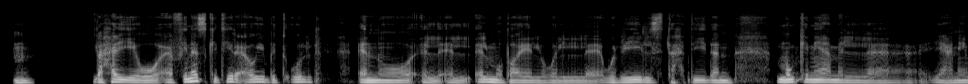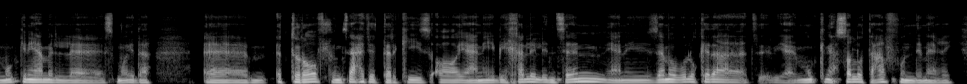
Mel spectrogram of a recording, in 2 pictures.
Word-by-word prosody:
إمم. 90 -1 -1 0.6
ده - - +2
حقيقي، 110 -3 +3
وفي 95 +5 0
ناس 150 +3 +6
كتير 125 +4 -1
أوي 115 +2 +1
بتقول 110 +2 -3 0.5
إنّه 95 -2 +3
ال 90 -1 -4
ال 90 -1 -5
الموبايل 95 -6 +1
وال 85 -1 -5
والreels 100 +1 +1
تحديدًا 95 -2 -2 0.4
ممكن 110 0 +4
يعمل 100 -4 +1 0.5
يعني 90 +1 -5
ممكن 105 +4 +2
يعمل 105 -4 +3
اسمه 90 0 -3
إيه 100 - -1
ده 95 0 -4 0.5
آمم، 90 -2 -1
اضطراب 115 +1 +3
في 110 - -4
مساحة 115 +4 +2
التركيز، 100 -2 -2
آه، 95 -1 -1
يعني 95 +1 +1
بيخلّي 105 +5 0
الإنسان 110 +4 +2
يعني 95 0 -1
زي 100 +3 0
ما 110 +1 +6
بيقولوا 115 +2 0
كده 110 -4 -1
ت 100 - -18
يعني 90 -3 -9
ممكن 105 +2 0
يحصل 120 +3 +3
له 115 - +3
تعفن 105 -3 -1
دماغي 85 0 -3
95 Hz, 135 wpm, -24 LUFS, 90-110 Hz, 0.6 s, ناس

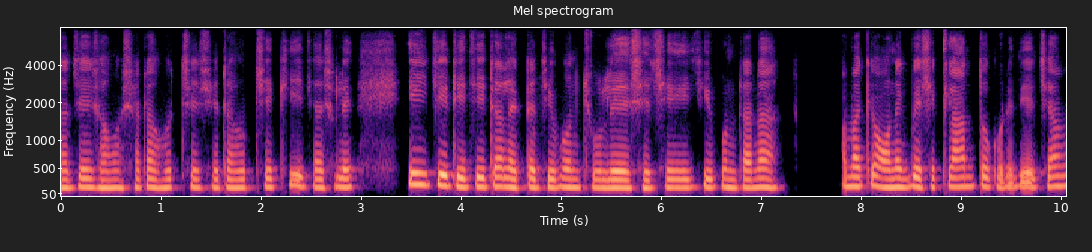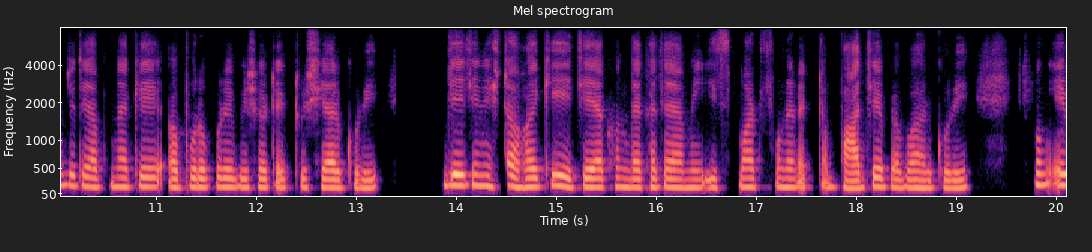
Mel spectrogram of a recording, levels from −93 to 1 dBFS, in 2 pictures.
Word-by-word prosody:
যে 160 - +2 0.2
সমস্যাটা 150 +2 -1
হচ্ছে, 155 +1 -5 0.2
সেটা 155 0 -2
হচ্ছে 155 +2 -5 0.2
কি - - -6 0.2
যে - - -8
আসলে, 160 +1 0 0.7
এই 210 - +6
যে 195 - +7
ডিজিটাল 165 +1 +3
একটা 160 +2 0
জীবন 160 0 +2 0.2
চলে 150 0 +3
এসেছে 145 +2 -3 0.2
এই 150 - 0
জীবনটা 155 -1 0
না, 160 - +3 0.8
আমাকে 175 +1 +1 0.2
অনেক 160 0 +3
বেশি 160 0 +1
ক্লান্ত 170 +1 -1 0.2
করে 80 - -1
দিয়েছে। 85 - -1
আমি 185 +2 -2
যদি 185 0 -2
আপনাকে 170 +2 -3 0.3
অ - - +5
পুরোপুরি 160 0 +1 0.2
বিষয়টা 155 +1 -2
একটু 160 - -18 0.2
শেয়ার 155 -1 +3
করি, 145 0 -1 0.8
যে 195 -1 +8
জিনিসটা 190 -1 -1
হয় 165 0 +3
কি, 195 -1 +2 0.2
যে 165 - +3
এখন 160 +1 -6
দেখা 155 +1 0
যায় 160 -1 +2
আমি 150 0 -1 0.2
ইস্মার্টফোনের 160 +1 -3
একটা 160 - -10 0.2
বাজে 145 +4 +2
ব্যবহার 150 -1 0
করি 145 0 0 0.7
এবং 205 -2 0 0.2
এই 200 - +5
160 Hz, 145 wpm, -20 LUFS, 150-165 Hz, 0.8 s, যে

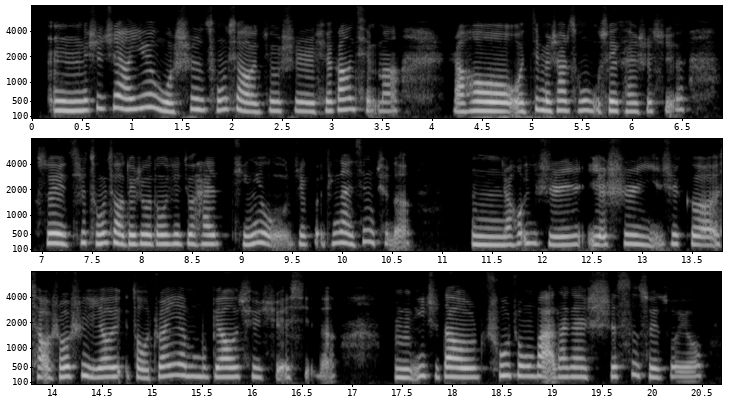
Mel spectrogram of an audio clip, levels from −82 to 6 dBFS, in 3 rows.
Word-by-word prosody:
嗯， 250 0 +4
是 305 +4 -5
这 315 +2 -3
样， 285 -3 +4
因 310 +2 0
为 340 - +1
我 245 -8 +3
是 280 +5 -1
从 270 0 -2
小 250 -6 +1
就 240 +3 -2
是 235 -1 -1
学 245 +2 -1
钢 275 +3 +2
琴 255 -3 -7
嘛， 235 +2 -5 0.5
然 225 - 0
后 240 -1 +7
我 230 - +2
基 230 +5 -4
本 250 -3 +3
上 255 0 +1
从 255 +1 -2
5 240 -1 -5
岁 245 +2 +3
开 230 -1 -3
始 235 +1 -5
学， 280 +4 -8 0.4
所 260 - +1
以 255 -2 +6
其 240 - -19
实 275 - -1
从 260 -1 +1
小 265 -3 +3
对 240 0 +3
这 250 - +1
个 245 - +5
东 240 0 +2
西 245 0 0
就 245 +1 0
还 240 +1 0 0.2
挺 230 +1 -1
有 260 -4 -1
这 240 -1 -4
个 240 +3 -9
挺 255 +2 -5
感 265 -3 +1
兴 290 +6 -5
趣 265 -1 -10
的。 - - -7 0.6
嗯， 220 -2 +2
然 220 - 0
后 260 +2 -2
一 265 0 -2
直 225 -3 -2
也 220 -1 0
是 240 +1 -1
以 220 +1 -6
这 245 0 -4
个 225 -2 0
小 240 0 0
时 - - -5
候 250 - +6
是 280 +2 -1
以 235 - -1
要 245 +1 +3
走 230 -5 0
专 255 +5 0
业 285 -1 +1
目 255 -1 -2
标 245 0 +3
去 250 -1 -5
学 415 - -5
习 - - -14
的， - - -11 0.6
嗯， 225 -2 0
一 265 +2 -1
直 265 -2 -9
到 240 -1 +4
初 275 +4 -2
中 265 -2 0
吧， 270 - +3
大 245 0 -1
概 245 0 0
14 255 +5 -6
岁 245 -4 -2
左 225 - -6
右。 125 +2 -5
245 Hz, 250 characters per minute, -23 LUFS, 235-260 Hz, 0.6 s, 后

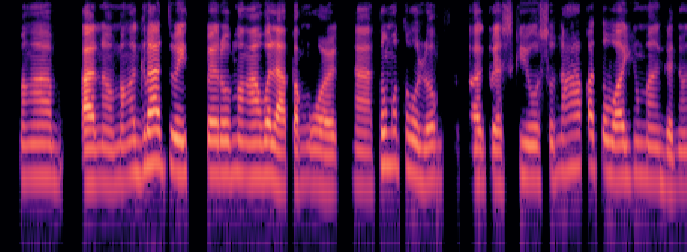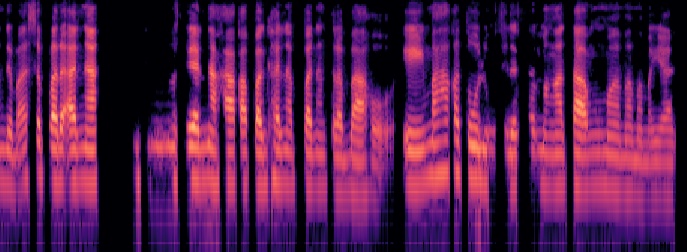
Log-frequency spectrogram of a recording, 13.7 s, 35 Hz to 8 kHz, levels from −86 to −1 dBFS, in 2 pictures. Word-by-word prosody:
mga 180 0 -2 0.2
ano, 165 +1 +7
mga 170 +4 -4
graduate, 215 -2 +5 0.2
pero 190 -1 +3
mga 190 -1 0
wala 180 -5 +6
pang 155 +2 -3
work 150 -3 0
na 155 -3 -3
tumutulong 200 -6 -2
sa - - -35 0.2
pag-rescue. 165 +3 -3
So, 185 - -8
nakakatuwa 200 -2 -1
yung 185 0 -10
mga 165 -3 -4
gano’n, 155 +2 -9
di - - -2
ba 140 - -2
sa 180 +3 -3
paraan 165 -2 +4
na 155 - +9 0.4
hindi 340 0 -10
sila 170 -1 +6 0.2
nakakapaghanap 155 0 +1
pa 150 - +1
ng 145 0 -10
trabaho, 130 -1 -2
eh, 155 0 +1
makakatulong 180 -3 -3
sila 150 0 -5
sa - - -10
mga 145 -1 -3
taong 145 -1 +4
mamamayan. 125 -3 -8
165 Hz, 155 wpm, -25 LUFS, 150-190 Hz, 0.4 s, na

